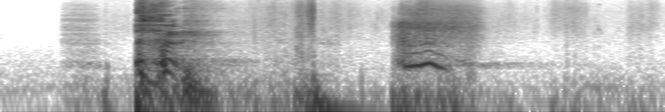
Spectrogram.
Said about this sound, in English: We'll pause. Wow. All right. You need a little background music playing while I clear my throat.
